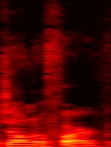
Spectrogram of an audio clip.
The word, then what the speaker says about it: Joan of Arc: Joan of Arc.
